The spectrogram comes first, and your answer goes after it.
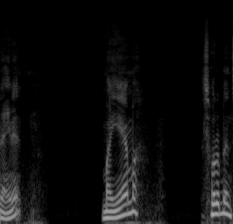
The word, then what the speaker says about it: Miami: Miami, Oklahoma is pronounced Miami. That's what I've been saying, ain't it? Miami.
